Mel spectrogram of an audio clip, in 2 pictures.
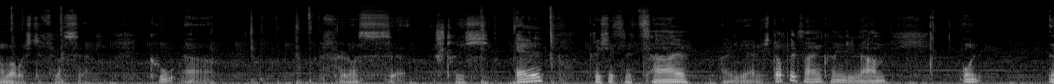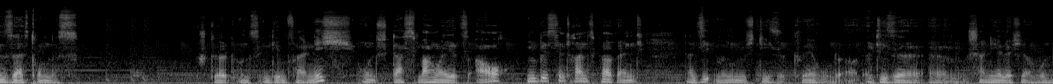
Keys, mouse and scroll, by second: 0.4 BackSpace, 0.9 BackSpace, 2.8-5.4 typing, 16.3-17.9 drag, 19.5 middle click.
